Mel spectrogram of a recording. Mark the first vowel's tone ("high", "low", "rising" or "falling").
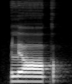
low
